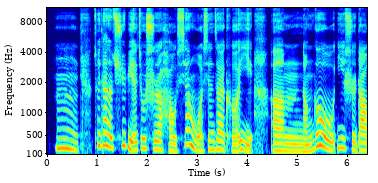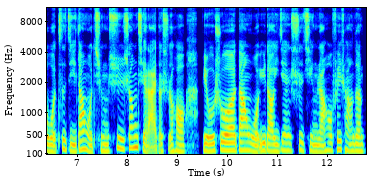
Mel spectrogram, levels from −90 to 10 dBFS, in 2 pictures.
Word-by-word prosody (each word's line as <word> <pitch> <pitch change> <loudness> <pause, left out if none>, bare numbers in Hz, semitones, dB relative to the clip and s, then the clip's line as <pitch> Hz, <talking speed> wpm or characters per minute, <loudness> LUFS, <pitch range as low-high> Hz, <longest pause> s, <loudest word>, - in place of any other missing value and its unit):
嗯， 215 -5 0 0.3
最 280 - -2
大 280 0 +4
的 230 -2 +4
区 275 +5 +1
别 185 -8 +3
就 215 +3 0
是 190 -3 +3
好 155 -4 -1
像 285 - +1
我 160 -3 0
现 190 +3 -3
在 190 -2 +1
可 155 0 -2
以， 175 -7 0 0.4
嗯， 160 -2 +2
能 150 +2 0
够 235 -8 +4
意 225 0 -3
识 180 -5 -2
到 170 +1 +4
我 150 -2 0
自 200 -1 -4
己， 155 -4 -3
当 190 +5 +1
我 145 -5 -3
情 155 -1 -3
绪 210 +6 -2
升 225 +3 0
起 230 -6 +1
来 - - +1
的 - - -5
时 150 - -4
候， 150 -2 -1 0.3
比 - - -4
如 155 0 +1
说 170 -1 +2
当 175 0 +1
我 140 -2 0
遇 165 - -1
到 155 -2 0
一 150 - -4
件 165 0 -5
事 170 +2 -4
情， 150 -2 -3
然 140 +1 -1
后 165 0 -4
非 190 +3 -4
常 175 -4 -5
地 155 -1 -3
170 Hz, 235 characters per minute, -22 LUFS, 155-200 Hz, 0.4 s, 大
